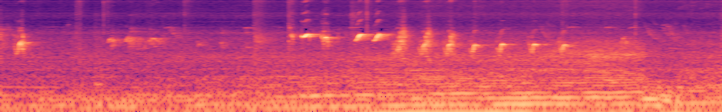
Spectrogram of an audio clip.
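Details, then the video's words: Greater green leafbird singing in a lively, vigorous style: a run of short whistled notes near the middle, several loud sharp slurred phrases in the second half, over a low steady hum. "Cucak ijo gacor"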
